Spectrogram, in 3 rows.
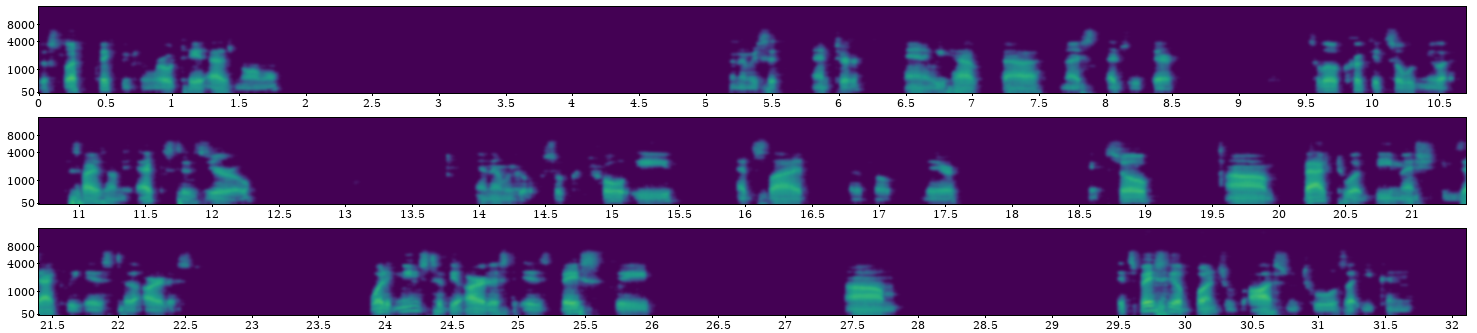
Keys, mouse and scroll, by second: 6.2 scroll down 3, 6.3 middle click, 8.4 KP_7, 9.1 scroll up 2, 9.4 shift+middle click, 10.5 s, 14.5 ctrl+e, 17.3 click, 18.2 right click, 19.0 shift+right click, 21.6 alt+right click, 22.3 shift+middle click, 22.7-23.2 scroll up 1, 23.3 shift+middle click, 24.5 middle click, 26.3 shift+d, 27.9 ctrl+click, 28.5 shift+d, 29.7 ctrl+click, 30.1 right click, 30.9 shift+right click, 31.5 right click.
